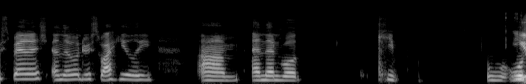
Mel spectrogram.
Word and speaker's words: Swahili: We'll see what you know how to count in Swahilian. I do. And wait, is that how you say it? Swahilian. Swahili. Kiswahili is how you say it in Swahili.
